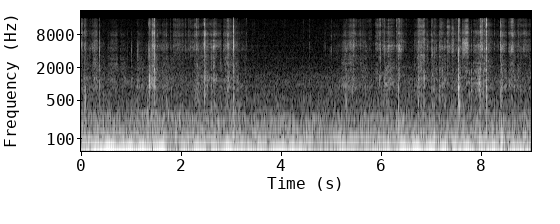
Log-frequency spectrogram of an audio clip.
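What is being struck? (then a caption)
Folded origami paper sheet. A small folded shape of dark blue origami paper is held in both hands while fingertips pinch, crease and rub its folds. The result is sharp, bright paper creasing and crinkling clicks in irregular bursts over a low steady hum.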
